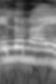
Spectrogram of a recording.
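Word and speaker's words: Illinois: एक तो वो इलोनाई है जी, एस उसमें से साइलेंट कर दें, आप अमरीकी प्रोफेसर हैं,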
